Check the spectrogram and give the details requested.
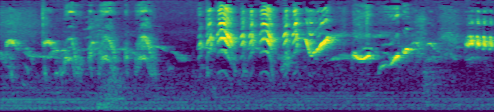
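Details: Energetic song of a caged-hobby Chinese hwamei: dense bursts of sharp whistled notes and rapid trills, loudest in the second half, with a low hum underneath.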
